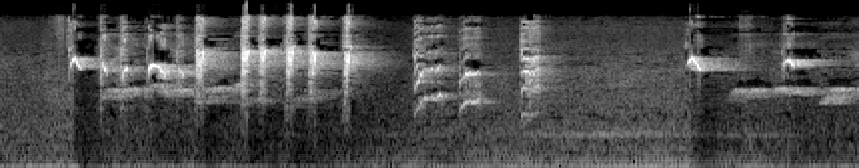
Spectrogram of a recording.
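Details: Purple-throated Sunbird, juvenile male, recorded as a lure for caged birds: a rapid rhythmic series of high ticking notes, then descending whistled slurs and a few long flat tones.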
